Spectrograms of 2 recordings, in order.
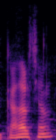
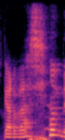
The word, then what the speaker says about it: Kardashian: Y le lleva una de las Kardashian. No sé si lo digo bien, Kardashian. – Kardashian es. – Kardashian de no Cardo, sé.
